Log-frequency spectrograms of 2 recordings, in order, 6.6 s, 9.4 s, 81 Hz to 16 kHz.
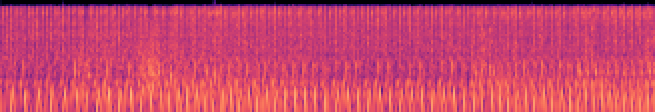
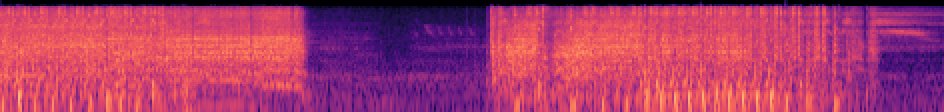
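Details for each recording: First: Briggs & Stratton 12.5 HP L-head engine, mouse-damaged and corroded after years stored, first run after starting fluid with throttle raised from idle: fast, even popping beat with no misses or knocks; runs steadily and healthy. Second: Briggs & Stratton 12.5 hp L-head engine, years on a shelf with mice corrosion damage, choke on, set to idle, on starting fluid; long rattly cranking bursts fire then die, cranks and kicks again before fading, won't stay running.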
